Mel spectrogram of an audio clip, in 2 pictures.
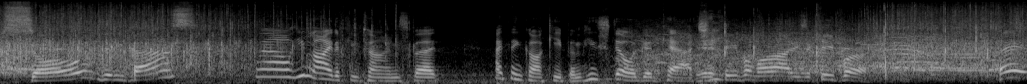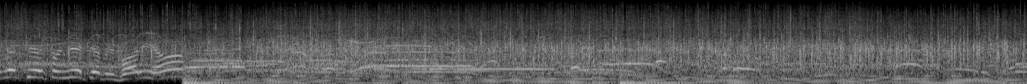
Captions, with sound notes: - So did he pass? - Well, he lied a few times, but I think I'll keep him. He's still a good catch. - Keep him, all right. He's a keeper. Hey, let's hear it for Nick, everybody, huh? (audience cheers and applauds)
